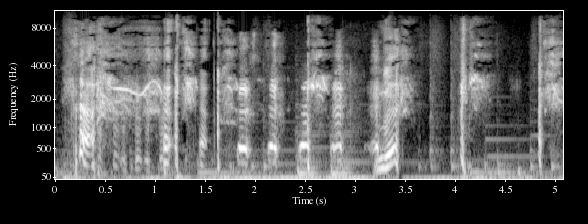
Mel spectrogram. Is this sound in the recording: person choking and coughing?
yes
